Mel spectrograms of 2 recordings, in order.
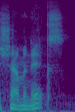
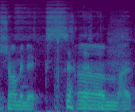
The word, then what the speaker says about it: Chamonix: So Dennis pronounces it Chamonix. But yeah, I met some people in Paris that called it Chamonix. French people. But yeah, so kind of an impulsive trip.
